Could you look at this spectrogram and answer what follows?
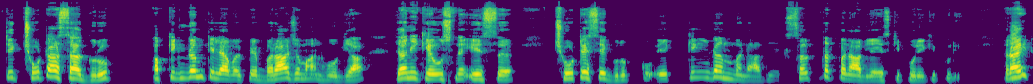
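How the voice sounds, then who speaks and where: A man's voice: high voice, animated, moderate pace, a little mellow, no room sound. A man teaching a biology class, explaining steadily and slipping English terms into his lecture while addressing his dear students.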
